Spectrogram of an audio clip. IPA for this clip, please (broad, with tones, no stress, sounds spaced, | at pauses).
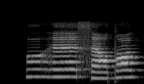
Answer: ʊː˥ ɦ ɛː˥ s æ˧ dˤ ʊ˥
